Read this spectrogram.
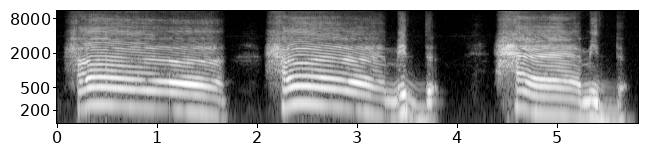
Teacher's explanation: mim has a short vowel, which is kasra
